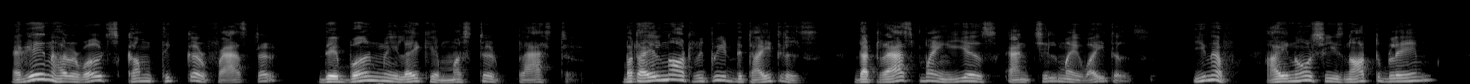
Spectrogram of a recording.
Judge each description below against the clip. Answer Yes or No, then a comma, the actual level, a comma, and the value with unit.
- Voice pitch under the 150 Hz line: Yes, medium, 140 Hz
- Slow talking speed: No, average, 145 wpm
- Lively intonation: Yes, wide, 6.0 semitones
